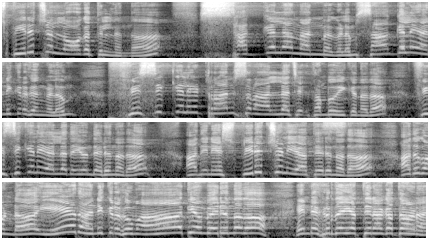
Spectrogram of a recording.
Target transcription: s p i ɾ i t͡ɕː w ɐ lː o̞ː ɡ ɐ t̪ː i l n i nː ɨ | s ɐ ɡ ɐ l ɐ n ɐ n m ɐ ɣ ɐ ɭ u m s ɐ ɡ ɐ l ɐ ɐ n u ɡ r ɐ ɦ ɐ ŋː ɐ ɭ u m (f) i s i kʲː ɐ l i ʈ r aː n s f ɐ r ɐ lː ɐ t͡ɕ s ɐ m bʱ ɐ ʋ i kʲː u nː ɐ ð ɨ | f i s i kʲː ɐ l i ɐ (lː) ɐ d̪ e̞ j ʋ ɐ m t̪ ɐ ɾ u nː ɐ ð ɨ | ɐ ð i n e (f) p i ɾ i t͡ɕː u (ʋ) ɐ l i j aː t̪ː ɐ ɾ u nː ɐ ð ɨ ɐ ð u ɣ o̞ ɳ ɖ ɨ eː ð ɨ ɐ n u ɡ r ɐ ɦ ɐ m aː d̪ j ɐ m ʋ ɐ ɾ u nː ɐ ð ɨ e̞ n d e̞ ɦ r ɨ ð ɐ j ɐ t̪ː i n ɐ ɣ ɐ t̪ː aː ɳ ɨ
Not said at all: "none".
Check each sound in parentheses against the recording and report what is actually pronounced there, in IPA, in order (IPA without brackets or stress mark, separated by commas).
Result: f, lː, s, w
